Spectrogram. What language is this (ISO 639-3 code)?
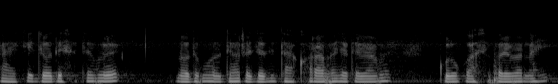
ori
